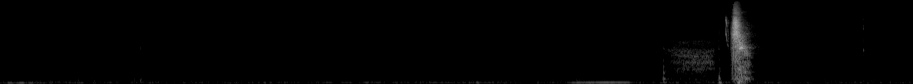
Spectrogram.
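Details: Black female cat grooming herself, meowing in response to the owner's imitated "achoo" sneezes: quiet soft sounds, then one sharp, explosive sneeze.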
